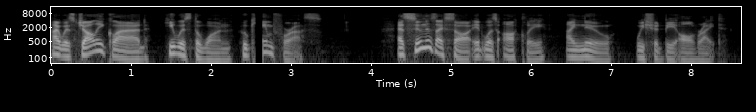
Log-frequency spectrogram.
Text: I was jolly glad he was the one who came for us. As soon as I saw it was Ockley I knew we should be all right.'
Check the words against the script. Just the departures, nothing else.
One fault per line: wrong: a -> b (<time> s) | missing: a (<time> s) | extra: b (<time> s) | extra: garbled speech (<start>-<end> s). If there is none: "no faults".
no faults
